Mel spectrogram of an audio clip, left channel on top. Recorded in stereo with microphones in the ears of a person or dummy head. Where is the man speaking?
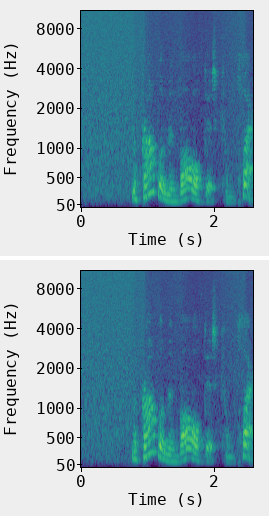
15° right (ahead or behind), 1.8 m.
